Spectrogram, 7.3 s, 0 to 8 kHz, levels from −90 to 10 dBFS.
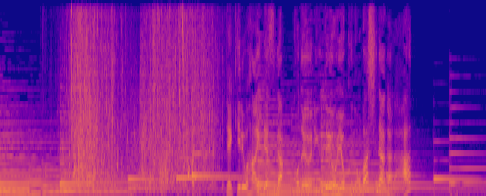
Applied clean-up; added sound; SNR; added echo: none; Splash, splatter; 6 dB; none.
